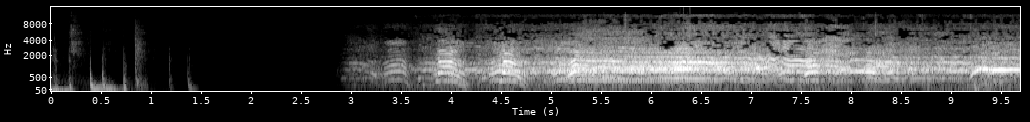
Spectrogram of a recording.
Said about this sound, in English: This is 2023 World Basketball Classic in Hong Kong House, London. All Taiwanese gather here to cheer for the Chinese Taipei basketball team. Crazy, huh?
